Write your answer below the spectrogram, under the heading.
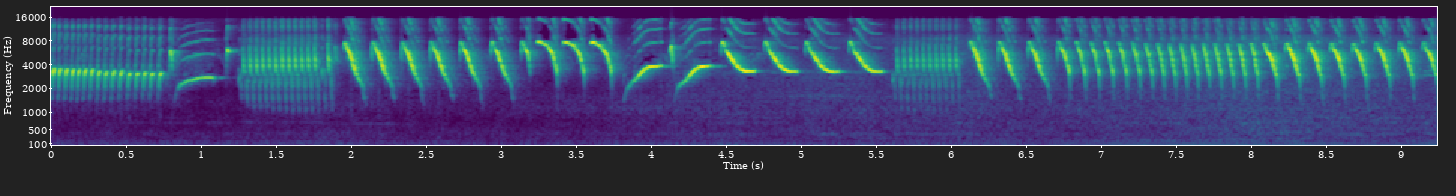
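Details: Canary song, offered for training young singers: varied tours of rapid descending whistled sweeps, buzzy rolls and fast trills, each phrase repeated several times before switching, about three notes a second, clean with a faint low hum.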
